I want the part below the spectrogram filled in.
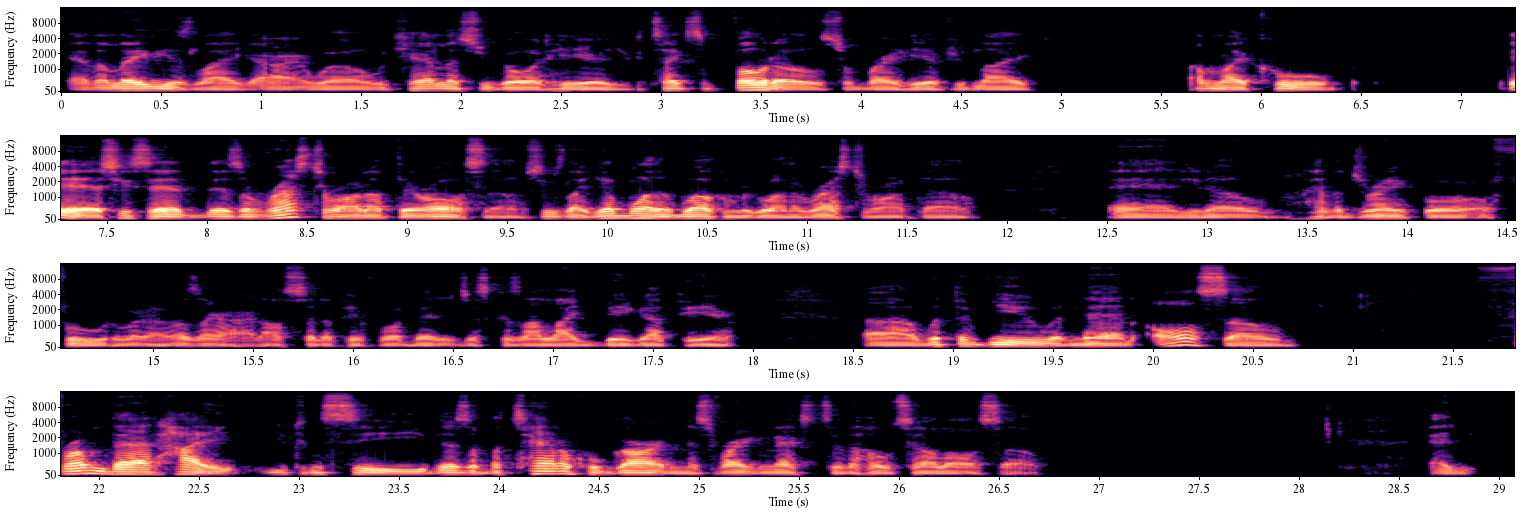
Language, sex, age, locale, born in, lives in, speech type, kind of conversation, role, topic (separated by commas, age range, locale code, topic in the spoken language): English, male, 40-44, en-US, United States, United States, conversation, podcast, guest, How can travel shape the way we see ourselves and the world?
